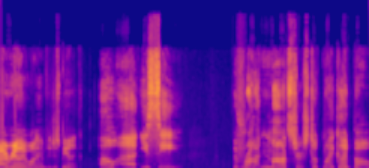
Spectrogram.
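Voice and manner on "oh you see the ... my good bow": high, slow, unhurried cheap knockoff anime hero voice. Game master trying out a voice for the bow napper, Walmart Naruto voice. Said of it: "Walmart Naruto voice".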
